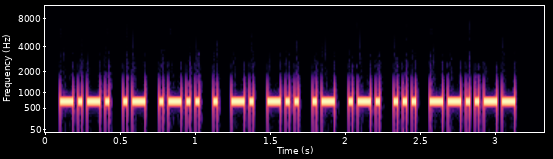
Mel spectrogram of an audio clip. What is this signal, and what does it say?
Morse code, heard as a keyed tone, about 40 wpm, 700 Hz. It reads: CALENDARS,
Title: A Sound Of Thunder 40wpm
